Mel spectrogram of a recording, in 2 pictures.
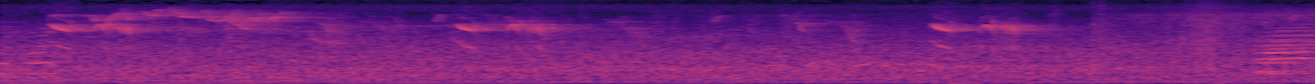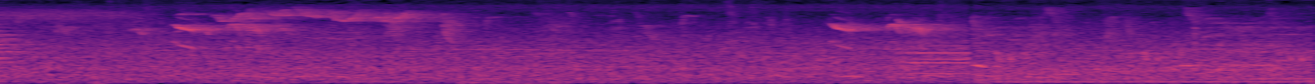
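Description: Wild birds calling: a short, high call repeated five times, about every two to three seconds, with a quick run of notes just past the middle, over a steady background hiss.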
